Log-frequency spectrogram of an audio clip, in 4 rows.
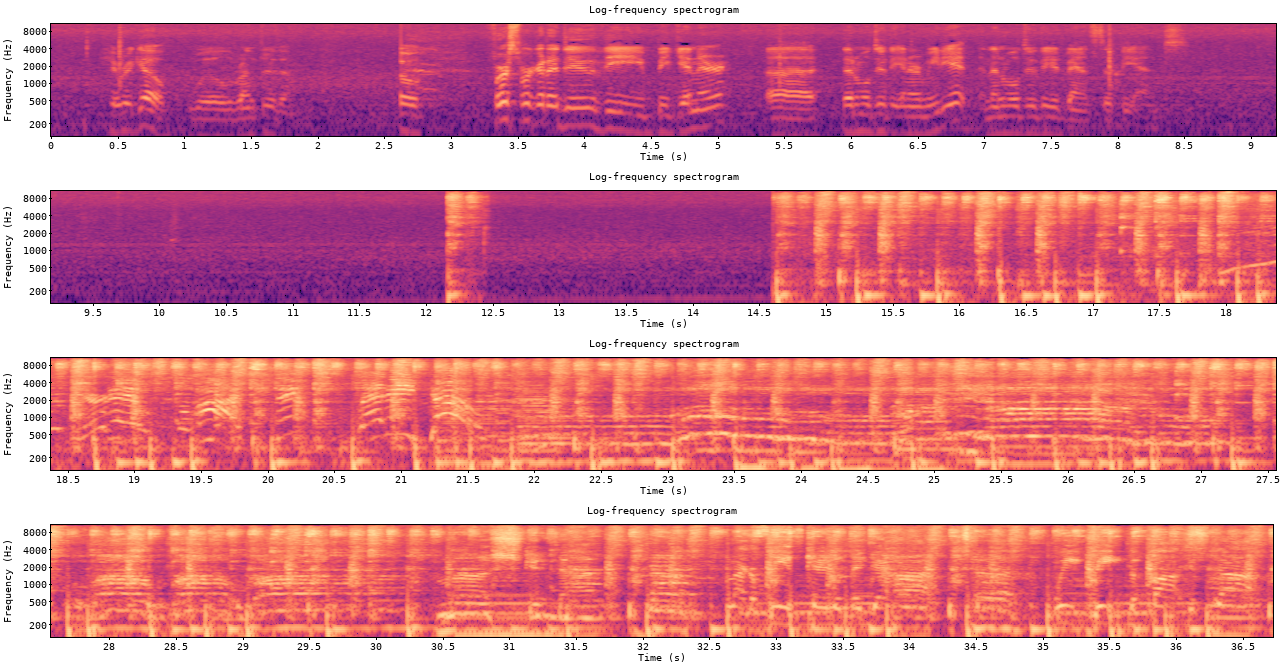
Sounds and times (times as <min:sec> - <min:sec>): Speech: 0:00.4 - 0:01.8, 0:02.6 - 0:08.6, 0:18.1 - 0:21.6
Outside, urban or manmade: 0:07.8 - 0:36.7
Music: 0:12.2 - 0:12.5, 0:14.6 - 0:36.7.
